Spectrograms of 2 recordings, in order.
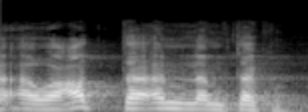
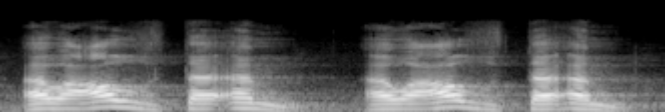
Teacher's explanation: إظهار الظاء عند التاء في كلمة وعظت · Shown in: second take · ما تقولش وعدت، سواء علينا أوعدت أم لم تكن، غلط، أوعظت أم أوعظت أم، أبين الظاء ثم آتي بالتاء.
